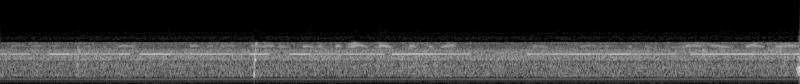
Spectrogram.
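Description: Homebrew HF amateur receiver (AD5GH Express Receiver) on 20-metre upper sideband giving steady band-noise hiss between transmissions. A thin, steady whistle runs through it and breaks off several times, and a very weak station is barely audible under the noise.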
